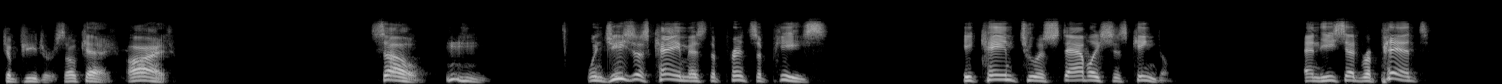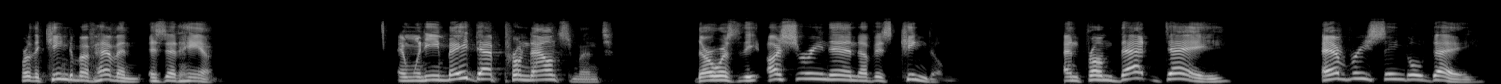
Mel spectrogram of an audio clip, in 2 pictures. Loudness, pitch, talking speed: -20 LUFS, 145 Hz, 105 wpm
